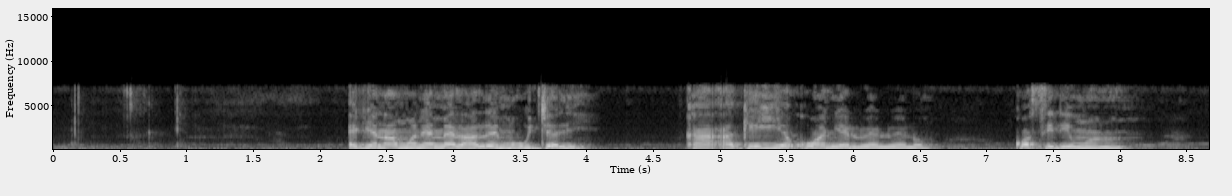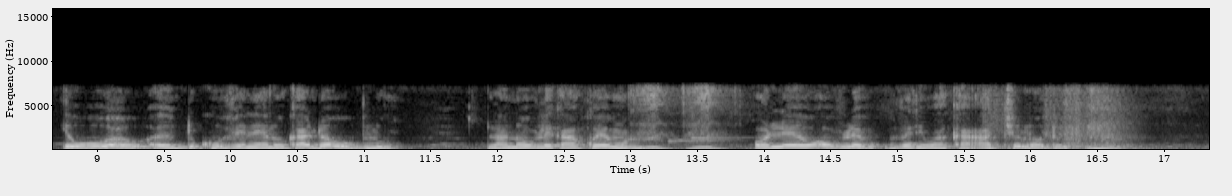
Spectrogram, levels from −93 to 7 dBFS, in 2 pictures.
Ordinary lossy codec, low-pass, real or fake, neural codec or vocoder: AAC, 96 kbps; 7.2 kHz; fake; codec, 16 kHz, 8 kbps, FunCodec, trained on Chinese and English, 25 frames a second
